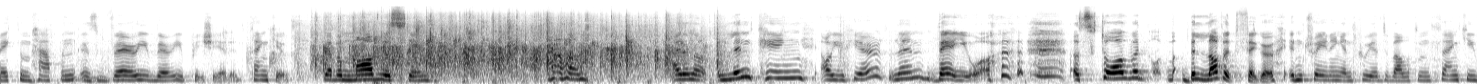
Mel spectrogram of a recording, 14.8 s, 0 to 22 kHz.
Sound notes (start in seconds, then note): 5.3 applause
